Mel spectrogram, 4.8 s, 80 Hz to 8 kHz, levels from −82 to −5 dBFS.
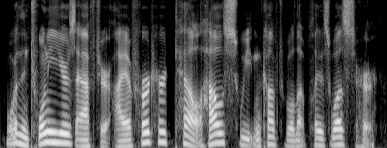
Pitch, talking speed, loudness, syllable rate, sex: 150 Hz, 235 wpm, -18 LUFS, 5.5 syllables/s, male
